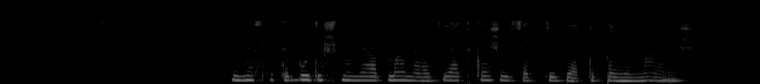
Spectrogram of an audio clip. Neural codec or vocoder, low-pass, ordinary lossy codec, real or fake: none; none; none; real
